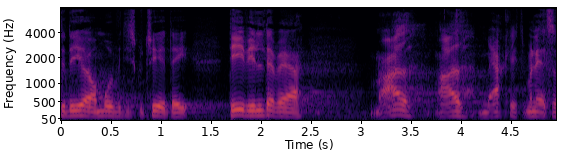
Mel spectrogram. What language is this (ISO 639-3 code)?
dan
